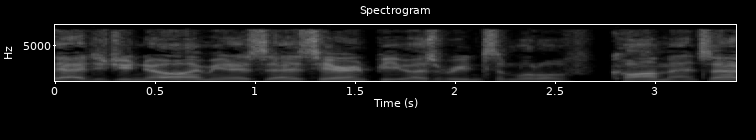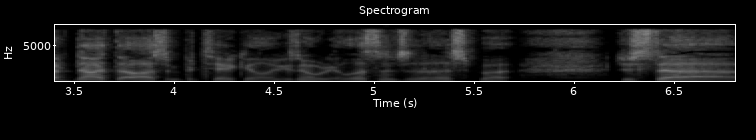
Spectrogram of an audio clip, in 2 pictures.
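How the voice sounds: Talking at a fast pace, a man with a fairly low pitch has a bright, sharp tone and fairly even intonation.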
